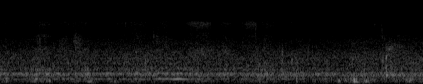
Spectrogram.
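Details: Dense, even buzzing of a honey bee swarm during transfer from a small temporary box to a bigger hive, a continuous rough hum without pauses.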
